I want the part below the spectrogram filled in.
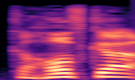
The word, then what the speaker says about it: Kakhovka: So you grew up in Kakhovka. I don't know if I pronounced that properly. That was perfect.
